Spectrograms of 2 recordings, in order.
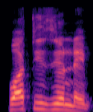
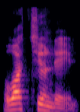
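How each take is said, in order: First: Each word is said separately and fully. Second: The words are joined into a reduced contraction. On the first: "আলাদা করে বলা যাবে" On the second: "এটাকে বলা হয় reduction"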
